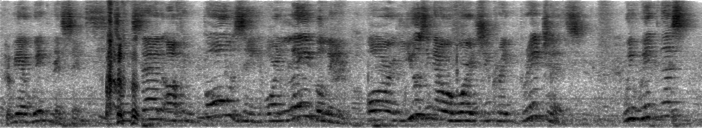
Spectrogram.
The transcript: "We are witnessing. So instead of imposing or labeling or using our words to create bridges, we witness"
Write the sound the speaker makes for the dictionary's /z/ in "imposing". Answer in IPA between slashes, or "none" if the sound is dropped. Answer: /z/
